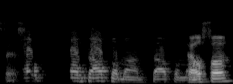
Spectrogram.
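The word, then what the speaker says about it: Belphemon: Wait, how do I pronounce this? Oh, Belphamon. Belphamon. Alpha, Belfamon, Belfamon, Yeah.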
